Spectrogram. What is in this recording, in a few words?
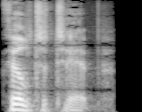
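"filter tip", British English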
